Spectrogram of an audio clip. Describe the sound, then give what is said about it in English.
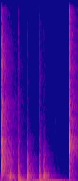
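A handful of hand claps, about five sharp smacks in an uneven rhythm, with the final clap the crispest and loudest. No one speaks. “Can I get some round of applause? Claps.”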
